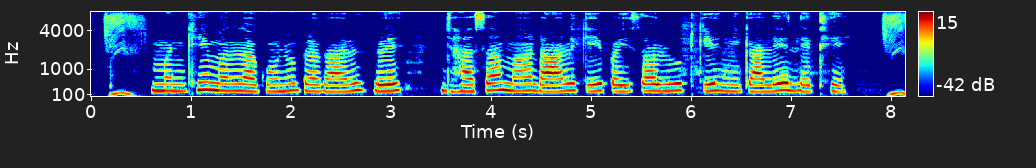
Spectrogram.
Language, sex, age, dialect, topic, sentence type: Chhattisgarhi, female, 18-24, Eastern, banking, statement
